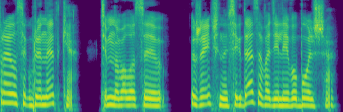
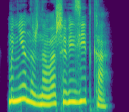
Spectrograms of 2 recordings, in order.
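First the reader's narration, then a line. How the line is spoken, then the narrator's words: Soft. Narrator (Russian): мягко произнесла она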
